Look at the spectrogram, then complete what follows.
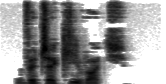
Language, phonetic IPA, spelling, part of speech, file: Polish, [ˌvɨt͡ʃɛˈcivat͡ɕ], wyczekiwać, verb, Pl-wyczekiwać.ogg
